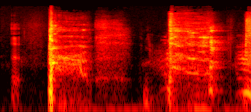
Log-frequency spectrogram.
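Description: Coughing and throat clearing from a person with something stuck in the throat: a few harsh bursts, the loudest early on, followed by rougher throat-clearing rasps, with no speech.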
